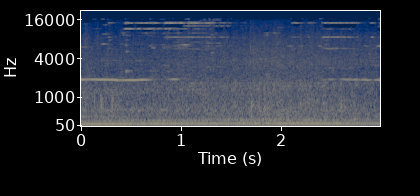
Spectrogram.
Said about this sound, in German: Auf der Verladerampe, auf der die Gebirgsjäger ihre Schneefahrzeuge auf einen Zug manövrieren,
